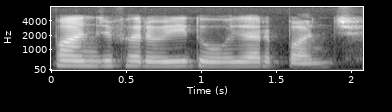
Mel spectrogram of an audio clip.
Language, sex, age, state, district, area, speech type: Punjabi, female, 45-60, Punjab, Amritsar, urban, spontaneous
